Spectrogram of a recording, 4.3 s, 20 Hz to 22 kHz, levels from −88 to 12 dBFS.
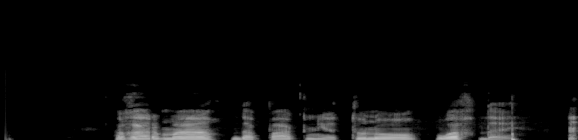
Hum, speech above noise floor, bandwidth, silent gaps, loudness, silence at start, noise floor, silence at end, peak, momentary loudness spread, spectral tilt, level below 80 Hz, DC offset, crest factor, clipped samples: none; over 67 dB; 7.2 kHz; none; -24 LUFS; 0.85 s; under -90 dBFS; 0 s; -4 dBFS; 12 LU; -8 dB/octave; -68 dBFS; under 0.1%; 20 dB; under 0.1%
